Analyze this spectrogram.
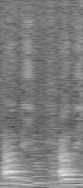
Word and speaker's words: habit: かわいいアビと言いますね。フランス語は H と T の発音はしません。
